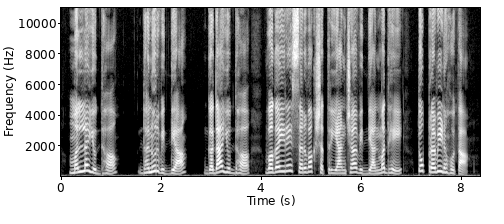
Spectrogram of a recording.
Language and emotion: Marathi, neutral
